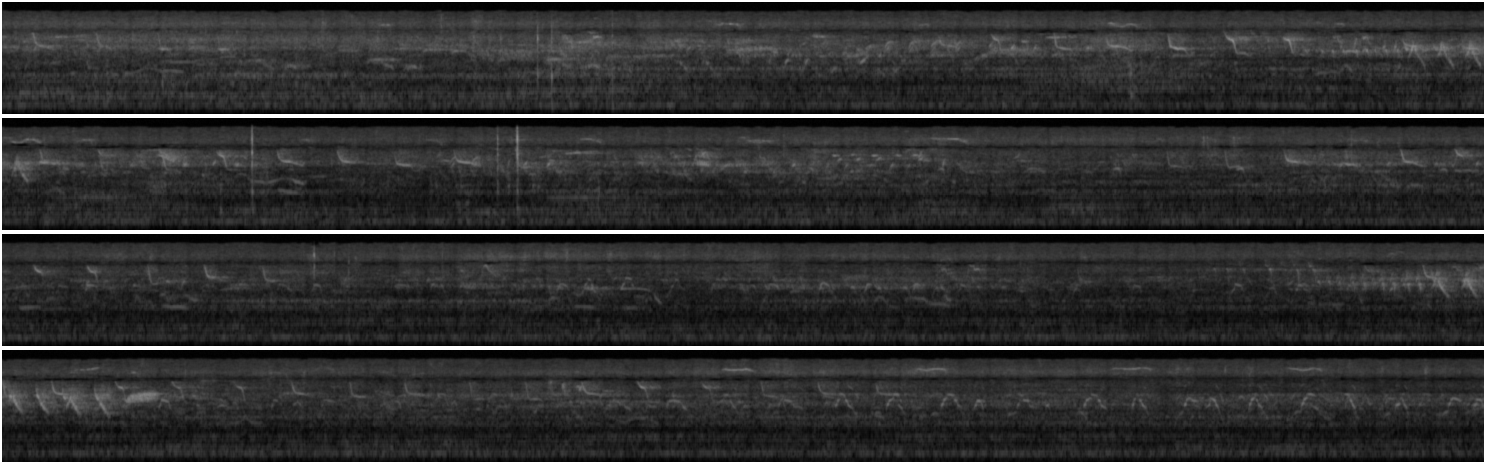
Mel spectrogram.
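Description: Birds chirping and calling over a faint steady outdoor background, with a louder fast trill about three quarters of the way through.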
